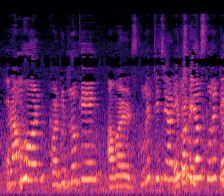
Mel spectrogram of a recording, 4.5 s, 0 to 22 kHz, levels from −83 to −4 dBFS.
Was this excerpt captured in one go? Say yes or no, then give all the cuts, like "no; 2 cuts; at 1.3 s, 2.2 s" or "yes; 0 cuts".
no; 1 cut; at 1.0 s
